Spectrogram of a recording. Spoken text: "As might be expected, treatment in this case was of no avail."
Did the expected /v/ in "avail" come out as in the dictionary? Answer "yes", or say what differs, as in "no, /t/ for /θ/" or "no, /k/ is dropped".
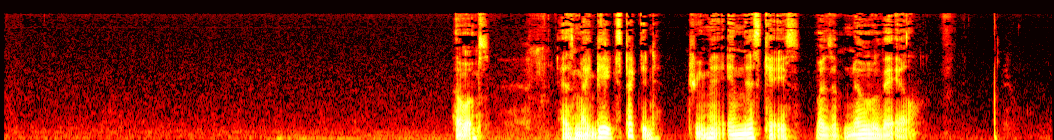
yes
